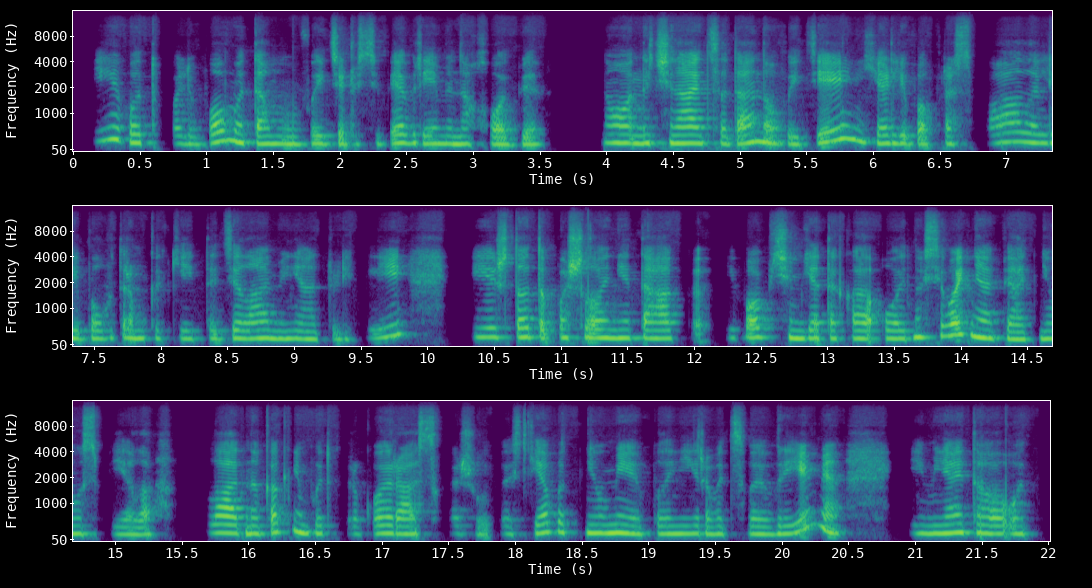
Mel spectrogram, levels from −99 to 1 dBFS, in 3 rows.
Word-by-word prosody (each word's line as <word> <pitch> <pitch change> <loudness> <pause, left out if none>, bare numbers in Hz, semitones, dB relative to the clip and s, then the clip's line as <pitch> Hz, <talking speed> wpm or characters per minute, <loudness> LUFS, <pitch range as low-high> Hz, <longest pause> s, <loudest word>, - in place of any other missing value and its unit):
и, 305 +4 -1
вот, 225 -1 -1
по-любому, 215 +7 +1
там, 200 -3 +1
выделю 200 0 -3
себе 195 +3 -1
время 205 -2 -1
на 195 0 +2
хобби. 185 0 -2 0.4
Но 225 0 +3
начинается, 215 -1 +3
да, 205 +4 +2
новый 205 -6 +1
день. 265 - +2
Я 215 -4 0
либо 210 -1 -1
проспала, 230 +4 -4
либо 215 -2 -2
утром 210 +1 -1
какие-то 205 -1 -8
дела 210 +1 +1
меня 205 -1 0
отвлекли, 200 - -5 0.5
и 245 0 -1
что-то 240 +1 +2
пошло 230 -1 +3
не 220 0 +3
так. 210 -1 0 0.3
И, 225 - -14
в - - -2
общем, 235 -3 +2
я 210 0 +1
такая: 210 0 0
ой, 205 -1 0
ну 240 - +4
сегодня 275 0 +4
опять 190 -3 -1
не 200 - +1
успела. 190 -2 -4 0.4
Ладно, 215 -2 +4
как-нибудь 225 -2 0
в 210 - -34
другой 195 +2 -1
раз 200 -1 +1
схожу. 205 -1 -9
То 200 - -17
есть 195 +2 -11
я 230 +2 +2
вот 240 -1 -4
не 220 -1 +3
умею 220 -2 +4
планировать 200 -1 -2
своё 195 -2 -2
время, 230 - +1 0.5
и 215 -1 -5
меня 215 +2 +4
это 220 -3 +2
от 200 0 -3
210 Hz, 160 wpm, -24 LUFS, 200-225 Hz, 0.5 s, ну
